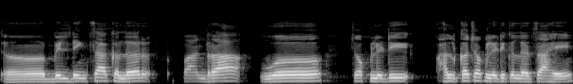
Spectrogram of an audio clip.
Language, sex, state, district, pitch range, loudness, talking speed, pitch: Marathi, male, Maharashtra, Pune, 140-155 Hz, -14 LUFS, 105 wpm, 145 Hz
